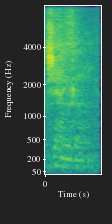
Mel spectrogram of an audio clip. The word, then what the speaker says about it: Django: Django. The original version of the new one. Can you spell it? D-J-A-N-G-O. The D is silent.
